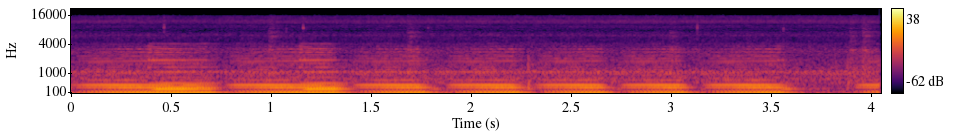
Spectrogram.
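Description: Akai S2000 sampler playing a looping pattern of sampled notes, a bass under higher notes, about three notes a second, dropping away briefly just before the end. Its sound changes little as key group 2's envelope template is switched.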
